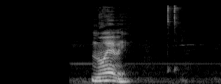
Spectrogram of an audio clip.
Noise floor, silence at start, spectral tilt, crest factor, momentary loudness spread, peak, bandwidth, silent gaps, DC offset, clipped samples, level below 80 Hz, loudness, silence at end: -43 dBFS; 0.9 s; -5.5 dB/octave; 20 dB; 19 LU; -6 dBFS; 16.5 kHz; none; under 0.1%; under 0.1%; -60 dBFS; -22 LUFS; 0.45 s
